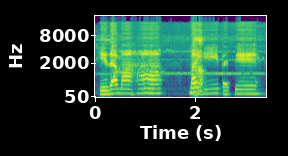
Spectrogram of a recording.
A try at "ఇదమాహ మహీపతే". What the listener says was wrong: ఇదమాహ మహా కాదు.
